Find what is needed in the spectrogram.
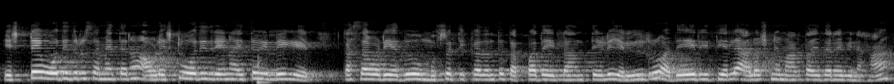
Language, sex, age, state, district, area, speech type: Kannada, female, 45-60, Karnataka, Chitradurga, urban, spontaneous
